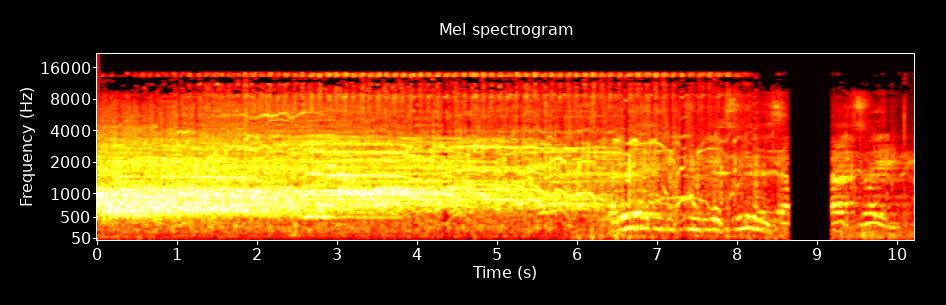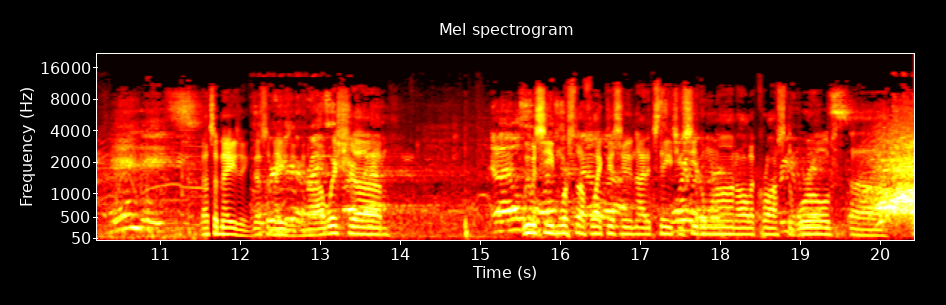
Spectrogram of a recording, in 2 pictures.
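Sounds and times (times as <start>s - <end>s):
whoops from protest crowd: 0.0s - 8.1s, 19.9s - 20.4s
large protest crowd in Washington D.C. cheering and shouting: 0.0s - 8.6s, 19.6s - 20.4s
speech: 11.5s - 14.0s, 15.2s - 20.2s.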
